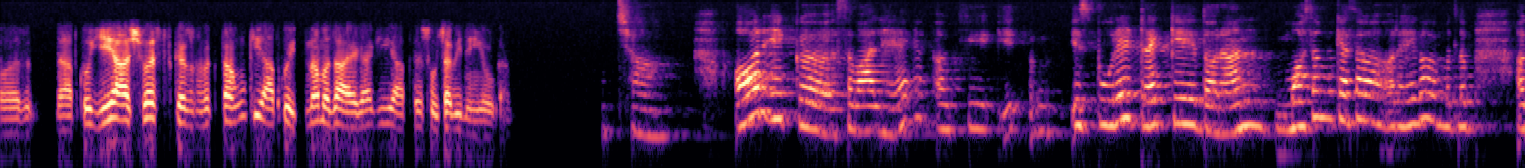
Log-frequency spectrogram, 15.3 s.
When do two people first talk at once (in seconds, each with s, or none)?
none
